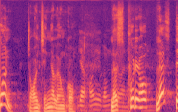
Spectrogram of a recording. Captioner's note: speaking in foreign language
